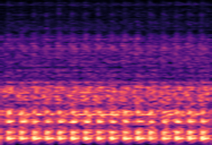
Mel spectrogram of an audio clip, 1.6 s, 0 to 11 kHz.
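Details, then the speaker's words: 2008 Yamaha XT125R Big Wheel, stored 12–15 years, after carb clean, new battery, new plug and flushed tank: even, steady single-cylinder putter about eight beats a second, no misses or knocks; oil reaching head, not noisy, normal idle. "So if oil wasn't getting to the head, it would be noisy by now. It's good. I mean, Japanese motorcycle, what can you say?"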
